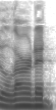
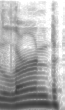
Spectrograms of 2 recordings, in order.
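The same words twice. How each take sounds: First: The -ed ending is a separate syllable. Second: The -ed ending is not a separate syllable. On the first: "I'll read all my EDs there" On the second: "I'm against pronouncing the EDs"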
